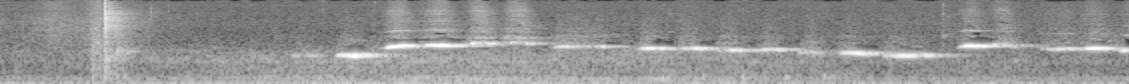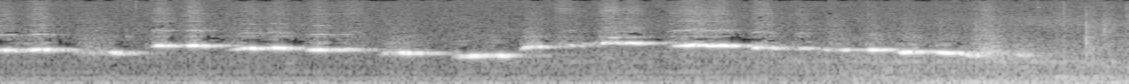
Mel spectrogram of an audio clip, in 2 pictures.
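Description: One person whistles a slow melodic tune alone, phrases gliding up and down in a steady sequence, clear and close after a sharp click at the start.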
